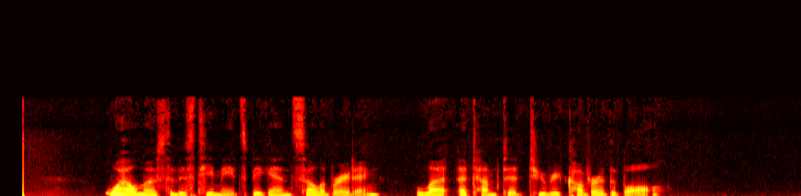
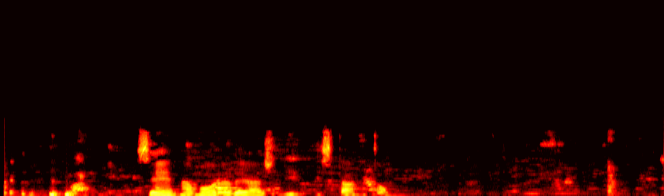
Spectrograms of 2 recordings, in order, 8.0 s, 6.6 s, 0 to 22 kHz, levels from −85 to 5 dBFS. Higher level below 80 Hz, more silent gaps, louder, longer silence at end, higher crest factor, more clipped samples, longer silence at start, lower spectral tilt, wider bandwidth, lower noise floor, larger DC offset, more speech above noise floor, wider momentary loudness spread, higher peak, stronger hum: first, -48 dBFS vs -62 dBFS; neither; second, -20 LUFS vs -17 LUFS; first, 1.45 s vs 0.5 s; about the same, 18 dB vs 18 dB; neither; first, 1.05 s vs 0.1 s; first, -7 dB/octave vs -5 dB/octave; first, 11.5 kHz vs 7.6 kHz; about the same, -68 dBFS vs -65 dBFS; neither; about the same, 49 dB vs 48 dB; second, 12 LU vs 19 LU; about the same, -2 dBFS vs -2 dBFS; neither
